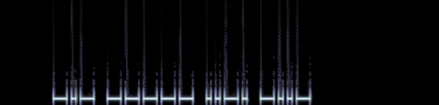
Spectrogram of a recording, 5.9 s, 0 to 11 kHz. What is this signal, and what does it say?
Morse code, heard as a keyed tone, about 20 wpm, 700 Hz. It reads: K0FX
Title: Easy Call Signs Repeated 2x - 20wpm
